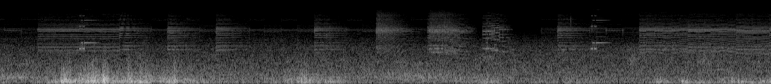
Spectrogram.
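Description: Rushing wind effect of the Whirlwind attack in a Pokémon video game, a steady breathy whoosh that fills the whole stretch over faint high game tones.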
